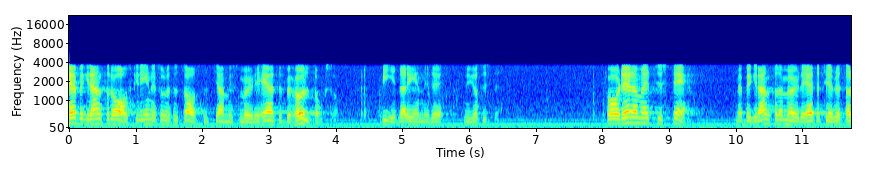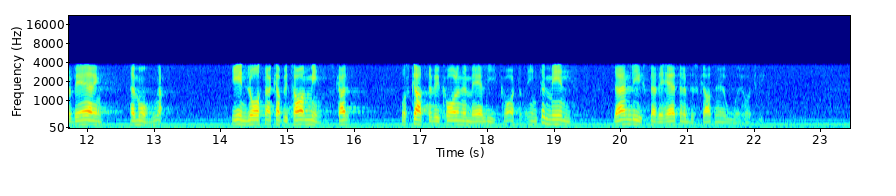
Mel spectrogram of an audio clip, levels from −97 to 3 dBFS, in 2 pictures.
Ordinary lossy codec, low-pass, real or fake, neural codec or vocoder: AAC, 32 kbps; 3.6 kHz; real; none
